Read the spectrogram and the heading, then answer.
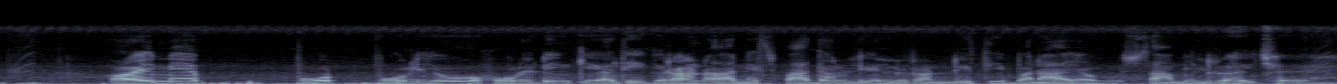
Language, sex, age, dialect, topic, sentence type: Maithili, male, 25-30, Eastern / Thethi, banking, statement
